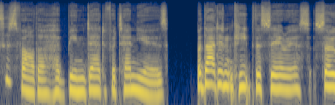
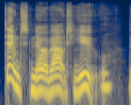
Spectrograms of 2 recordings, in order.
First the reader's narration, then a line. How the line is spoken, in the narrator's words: the other man said dryly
